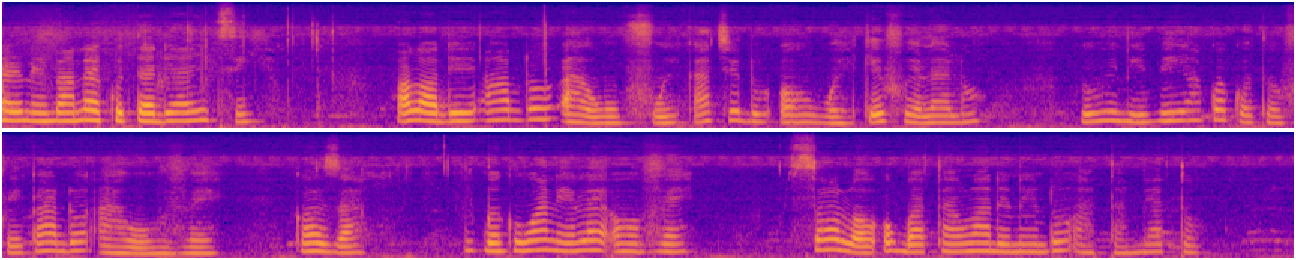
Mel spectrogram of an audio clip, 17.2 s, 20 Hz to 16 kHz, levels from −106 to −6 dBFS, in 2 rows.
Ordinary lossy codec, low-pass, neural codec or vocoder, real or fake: Opus, 64 kbps; 14.4 kHz; vocoder, 44.1 kHz, 128 mel bands, Pupu-Vocoder; fake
